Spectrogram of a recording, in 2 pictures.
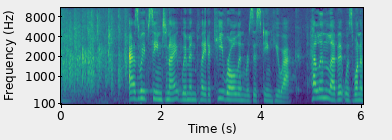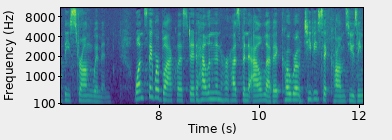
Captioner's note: applause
